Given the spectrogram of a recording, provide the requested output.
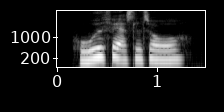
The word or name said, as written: hovedfærdselsåre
